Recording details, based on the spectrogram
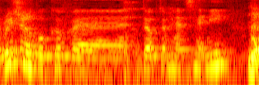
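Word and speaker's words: Jenny: Hans Henny. It's Hans, H-A-N-S. Yes, Henny is with J. Okay. Like Hans Henny, but with J.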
